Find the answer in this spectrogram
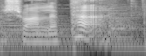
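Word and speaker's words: Juan-les-Pins: Var det okej okay uttal på jean Le Pen? Det var helt perfekt.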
